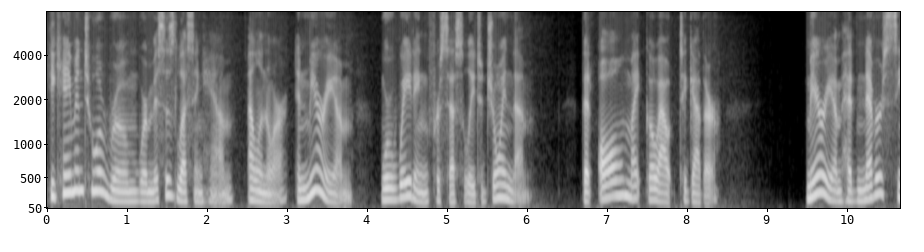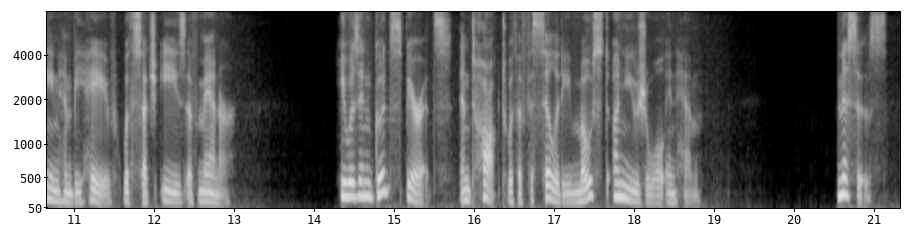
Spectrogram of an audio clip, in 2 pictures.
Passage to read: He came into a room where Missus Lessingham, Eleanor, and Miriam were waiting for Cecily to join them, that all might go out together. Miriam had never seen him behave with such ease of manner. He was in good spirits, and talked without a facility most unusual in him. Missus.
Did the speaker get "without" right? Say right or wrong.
wrong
